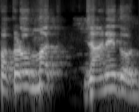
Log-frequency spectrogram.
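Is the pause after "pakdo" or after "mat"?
after mat. The pause comes after "mat".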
